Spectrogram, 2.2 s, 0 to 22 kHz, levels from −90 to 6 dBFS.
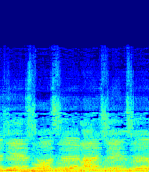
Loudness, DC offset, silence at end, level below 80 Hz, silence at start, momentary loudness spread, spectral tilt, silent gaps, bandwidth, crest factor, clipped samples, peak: -22 LUFS; under 0.1%; 0 s; -34 dBFS; 0 s; 3 LU; -5 dB/octave; none; 15 kHz; 12 dB; under 0.1%; -8 dBFS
